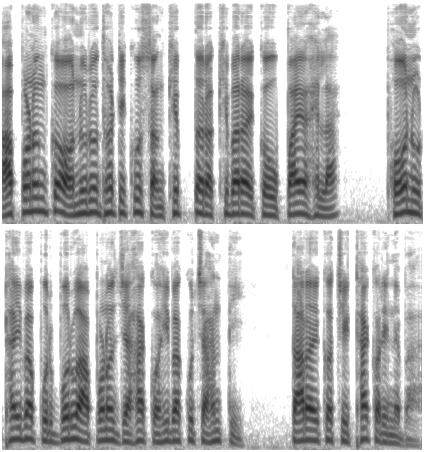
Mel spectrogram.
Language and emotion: Odia, neutral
